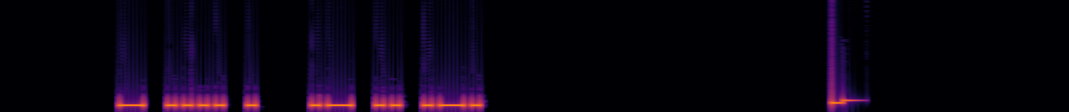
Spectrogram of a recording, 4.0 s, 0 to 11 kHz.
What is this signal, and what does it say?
Morse code, heard as a keyed tone, about 40 wpm, 700 Hz. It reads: THE AIR
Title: Sets of 2 Words 40wpm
